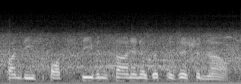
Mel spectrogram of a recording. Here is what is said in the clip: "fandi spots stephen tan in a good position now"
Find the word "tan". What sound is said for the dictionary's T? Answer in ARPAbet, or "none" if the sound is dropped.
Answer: S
